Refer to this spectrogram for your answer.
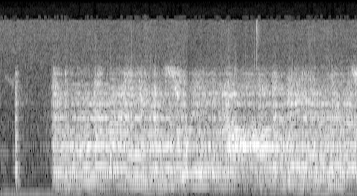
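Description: Clean, steady music from the speaker with no crackle, hum or fading; the set is receiving medium wave properly.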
